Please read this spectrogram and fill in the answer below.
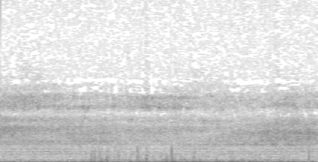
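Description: Wind buffeting the microphone, heard as a steady, heavy low rumble.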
